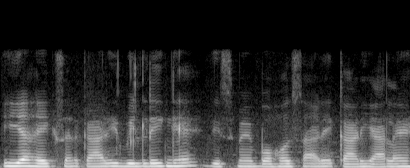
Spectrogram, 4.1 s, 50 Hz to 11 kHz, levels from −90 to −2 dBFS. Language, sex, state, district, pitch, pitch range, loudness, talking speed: Hindi, female, Jharkhand, Ranchi, 185 Hz, 180-195 Hz, -18 LUFS, 145 wpm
